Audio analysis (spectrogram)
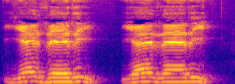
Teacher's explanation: Le ra porte une kasra, donc aminci.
